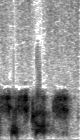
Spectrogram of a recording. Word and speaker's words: Sasquatch: And they started talking about this thing in the hills called the Sasquatch. The best way to pronounce it is take the word bucket, drop the B, and add SAS to the beginning.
